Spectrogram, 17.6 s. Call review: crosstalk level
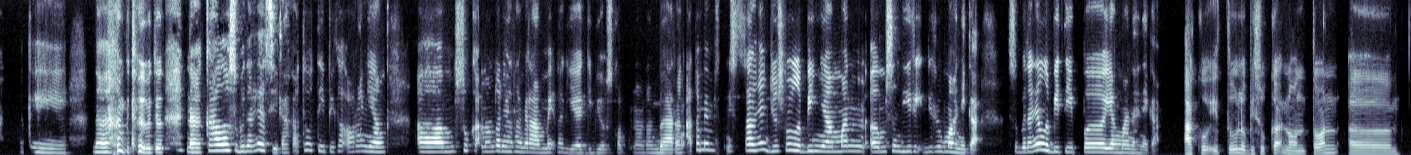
none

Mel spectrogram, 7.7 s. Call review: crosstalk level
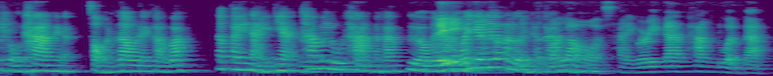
present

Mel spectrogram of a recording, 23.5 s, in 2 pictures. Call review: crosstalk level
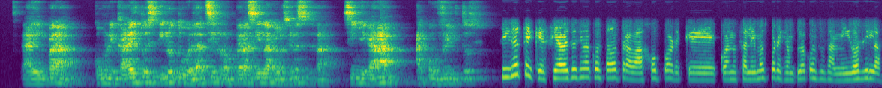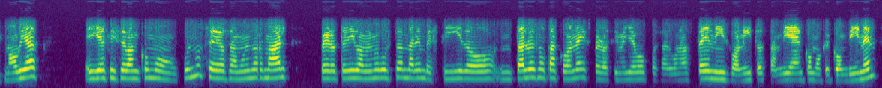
none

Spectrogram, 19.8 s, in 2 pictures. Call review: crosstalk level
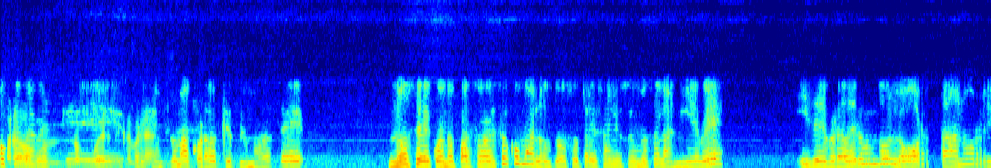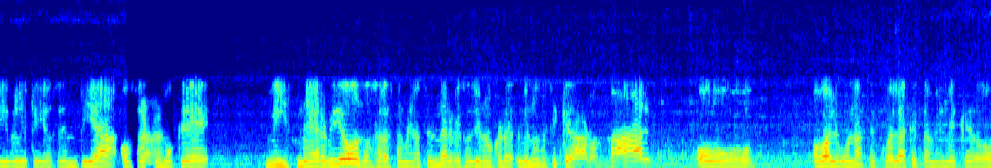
present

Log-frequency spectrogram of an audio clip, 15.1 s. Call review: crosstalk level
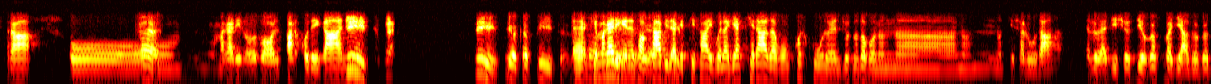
present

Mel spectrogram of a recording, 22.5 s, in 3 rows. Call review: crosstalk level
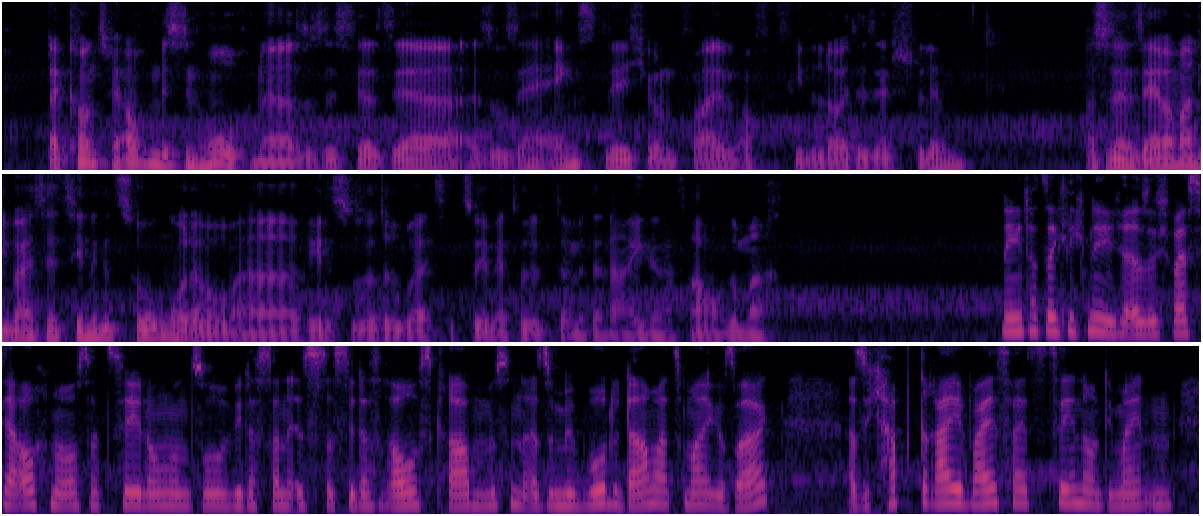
none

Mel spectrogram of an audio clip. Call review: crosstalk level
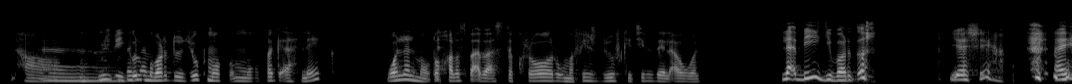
present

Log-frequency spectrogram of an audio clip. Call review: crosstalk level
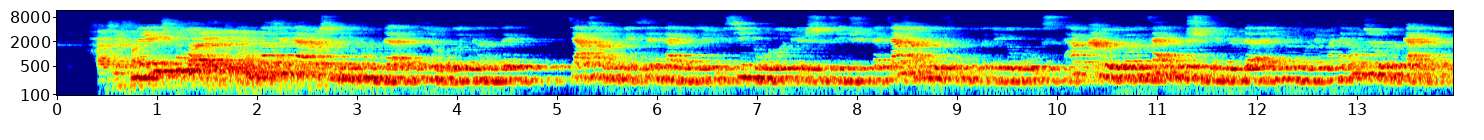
present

